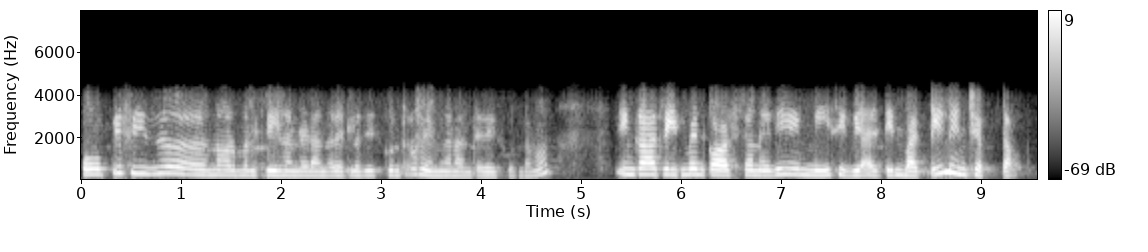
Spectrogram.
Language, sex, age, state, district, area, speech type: Telugu, female, 18-30, Telangana, Nalgonda, rural, conversation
